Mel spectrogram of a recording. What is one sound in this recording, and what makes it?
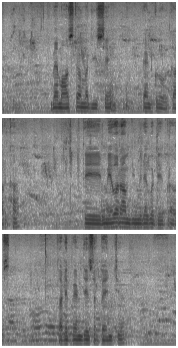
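An elderly man speaks with feeling into a microphone up close.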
